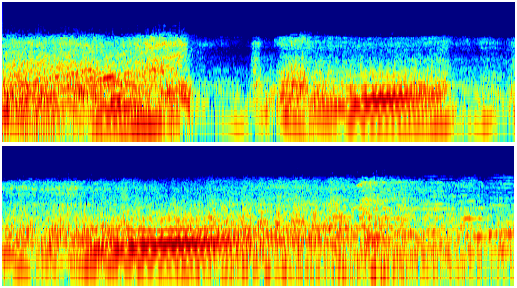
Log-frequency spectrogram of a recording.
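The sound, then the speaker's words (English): The Black Beauty, the Green Hornet's sleek, superpowered streamlined car, roars loudly into life, its pitch climbing as it accelerates, dipping briefly twice as if shifting gears, then surging on in a sustained, steady rumble as it speeds away. “The great car roared into life. The wall in front raised automatically, then closed as the gleaming Black Beauty sped into the darkness.”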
